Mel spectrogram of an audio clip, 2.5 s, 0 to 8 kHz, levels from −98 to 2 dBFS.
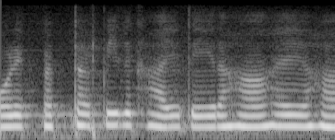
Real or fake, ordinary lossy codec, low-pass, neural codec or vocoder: fake; Opus, 64 kbps; 7.2 kHz; codec, 16 kHz, 0.9 kbps, LongCat-Audio-Codec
